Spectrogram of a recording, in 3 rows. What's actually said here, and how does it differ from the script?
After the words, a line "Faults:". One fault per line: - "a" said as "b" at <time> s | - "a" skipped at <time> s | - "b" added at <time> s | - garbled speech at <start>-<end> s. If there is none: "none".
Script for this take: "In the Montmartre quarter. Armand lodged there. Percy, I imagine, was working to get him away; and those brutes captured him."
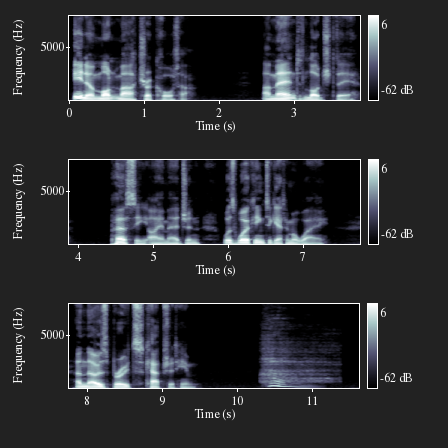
"In a Montmartre quarter. Armand lodged there. Percy, I imagine, was working to get him away; and those brutes captured him."
Faults:
- "the" said as "a" at 0.2 s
